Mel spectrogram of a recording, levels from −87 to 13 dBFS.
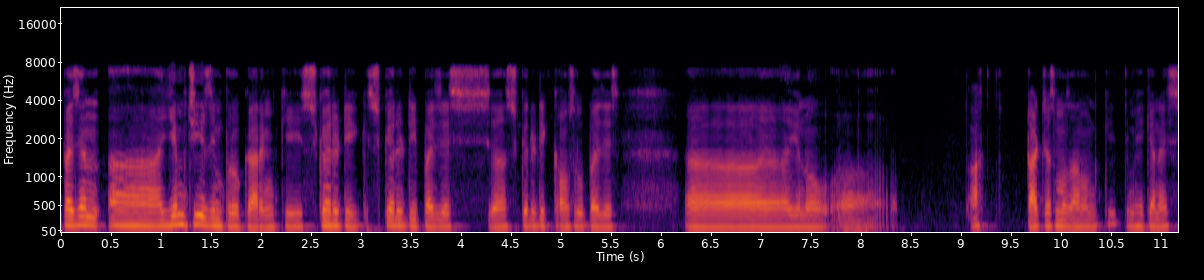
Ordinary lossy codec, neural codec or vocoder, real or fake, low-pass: Opus, 16 kbps; none; real; 7.2 kHz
